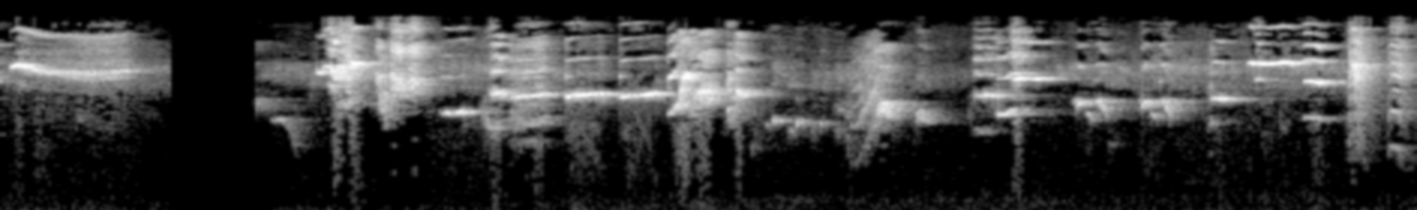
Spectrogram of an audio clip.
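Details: Oriental magpie-robin, village type, in extended song: a high whistled phrase, a short silence, then nonstop chatter, clear downslurred whistles and buzzy notes in quick succession.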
